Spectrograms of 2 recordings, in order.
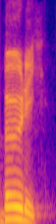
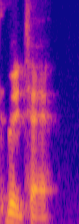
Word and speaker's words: Boutte: Nessler was calling him Booty. – Booty, Bowdy, whatever. God, there's so many Booty guys I think it's Boutte.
